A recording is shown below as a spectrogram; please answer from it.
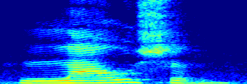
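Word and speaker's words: Laotian: เรา จะ เรียก ว่า laan ชน มัน มัน จะ เขียน ว่า ลว เชียน นะ คะ l a o t i a n แต่ เรา ไม่ อ่าน ว่า ชียน เรา เรา ต้อง อ่าน ว่า ชน ชน นะ คะ โอเค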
